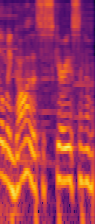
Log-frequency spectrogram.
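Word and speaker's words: ZOMG: now annoying to me the Z doesn't actually mean anything so Z OMG is still pronounced oh my God because the Z literally doesn't mean anything can you the E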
